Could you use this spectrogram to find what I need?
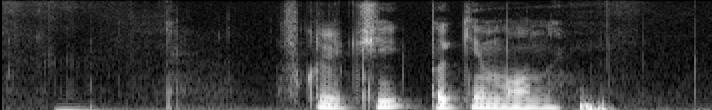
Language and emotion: Russian, neutral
